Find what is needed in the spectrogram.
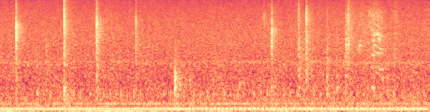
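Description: Faint, scattered light clicks and taps of hands handling a photo and paper cards in a plastic page-protector album, about ten small ticks spread unevenly, over a low steady hum.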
